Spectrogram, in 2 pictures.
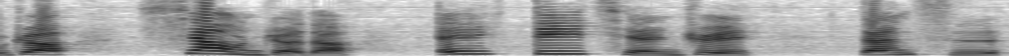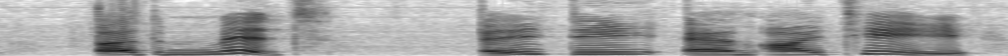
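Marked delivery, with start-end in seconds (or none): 4.1-4.9 "admit" slowly, with the stress on MIT; stress on second syllable. Shown as a demonstration. Teacher introduces the word to learners, second-syllable stress on "admit". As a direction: say "admit" with a weak first vowel, stressed MIT. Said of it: "重音放在第二个音节上".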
